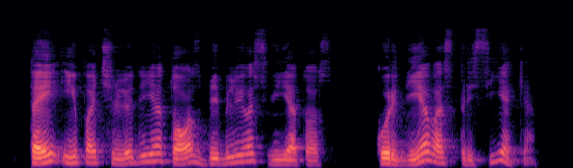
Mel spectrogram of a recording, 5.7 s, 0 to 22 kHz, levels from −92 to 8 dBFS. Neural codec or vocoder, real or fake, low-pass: none; real; 10.8 kHz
